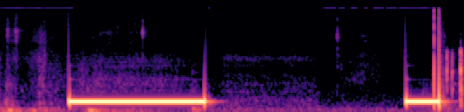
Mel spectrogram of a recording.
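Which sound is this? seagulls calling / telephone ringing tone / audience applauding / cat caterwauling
telephone ringing tone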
